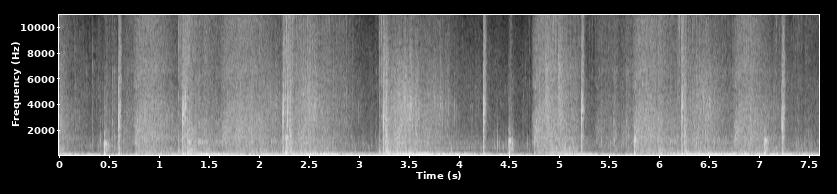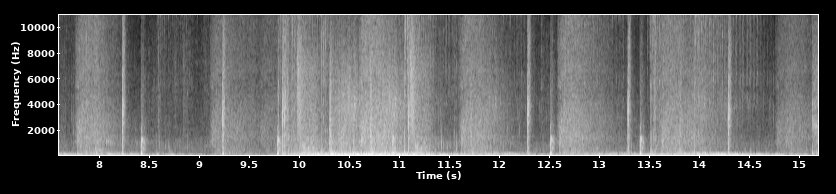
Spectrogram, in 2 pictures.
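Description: Explosions boom and rumble repeatedly.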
